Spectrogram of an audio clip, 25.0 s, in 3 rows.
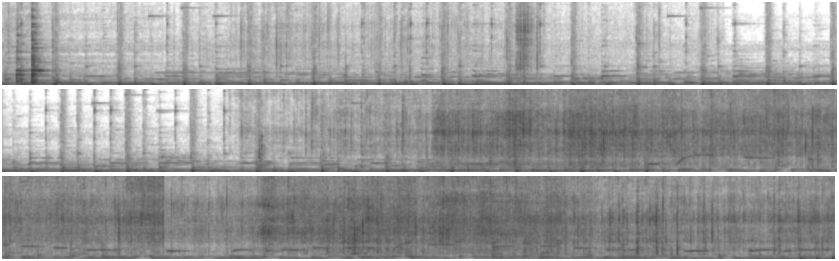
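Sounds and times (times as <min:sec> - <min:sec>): shrimp sizzling in hot oil: 0:00.0 - 0:06.6, 0:10.7 - 0:25.0
chopsticks turning shrimp: 0:10.9 - 0:25.0.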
